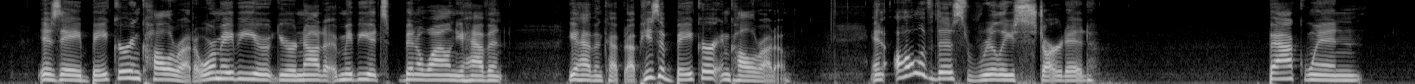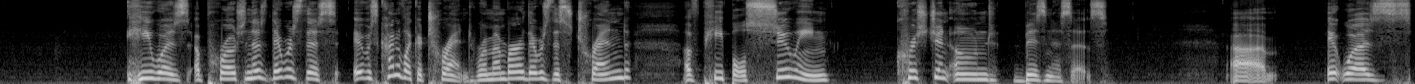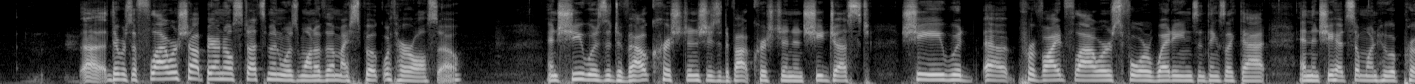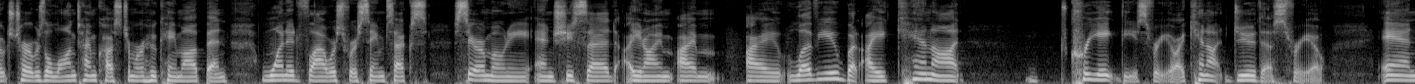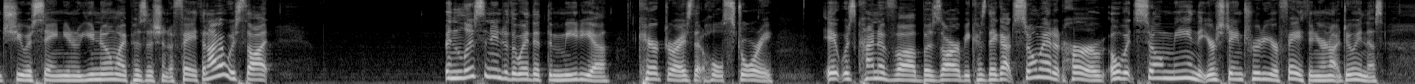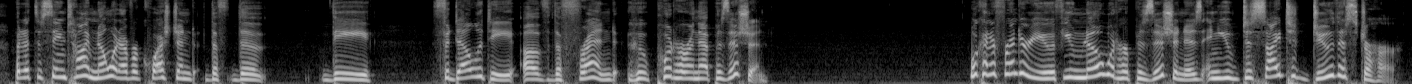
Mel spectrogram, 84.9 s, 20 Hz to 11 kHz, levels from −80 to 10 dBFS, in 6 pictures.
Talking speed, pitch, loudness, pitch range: 175 wpm, 195 Hz, -15 LUFS, 175-230 Hz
